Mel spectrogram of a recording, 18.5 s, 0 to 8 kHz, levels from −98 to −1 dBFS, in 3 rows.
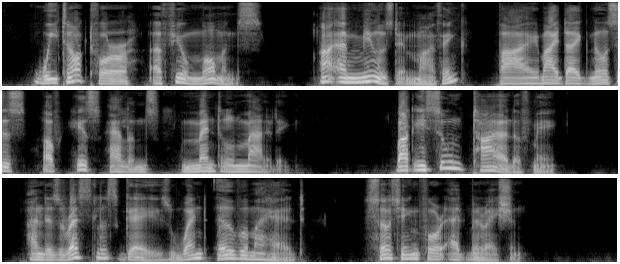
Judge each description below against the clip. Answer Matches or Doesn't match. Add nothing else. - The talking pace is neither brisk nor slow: Doesn't match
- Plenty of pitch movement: Matches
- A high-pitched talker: Doesn't match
